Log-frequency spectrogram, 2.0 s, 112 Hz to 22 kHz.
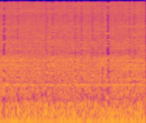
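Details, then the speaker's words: Mercedes W463 G500 with lumpy idle, being diagnosed for code P0444: a faint, quick, uneven tick at idle from the purge valve, which is normal. The air pump also runs at start-up. "they've got the two things that are always making the noise underhood your air pump when you first started or everyone's call just comes on to add extra air into the intake system and this ticking little purge valve"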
